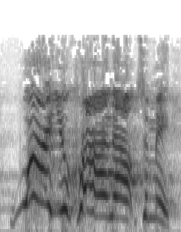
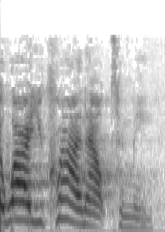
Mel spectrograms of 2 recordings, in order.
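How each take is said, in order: First: Loud, high-pitched voice of God; booming preached question. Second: Said in the usual way. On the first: Acted. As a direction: thunder it out from the pulpit.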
